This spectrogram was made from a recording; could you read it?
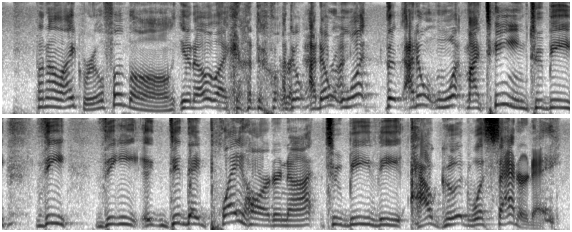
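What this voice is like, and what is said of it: Whiny voice. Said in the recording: “do my whiny voice.”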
